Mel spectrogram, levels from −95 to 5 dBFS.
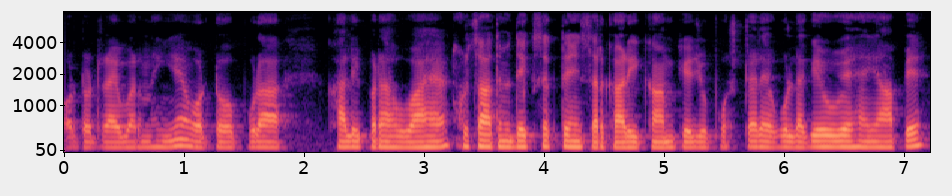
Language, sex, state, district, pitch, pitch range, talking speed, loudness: Hindi, male, Bihar, Begusarai, 120 Hz, 115-120 Hz, 240 wpm, -21 LUFS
